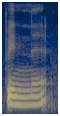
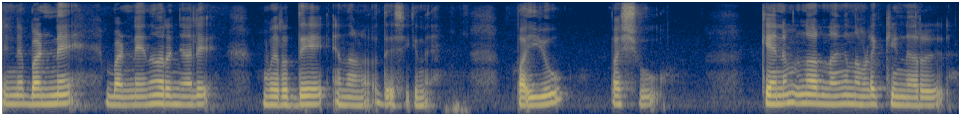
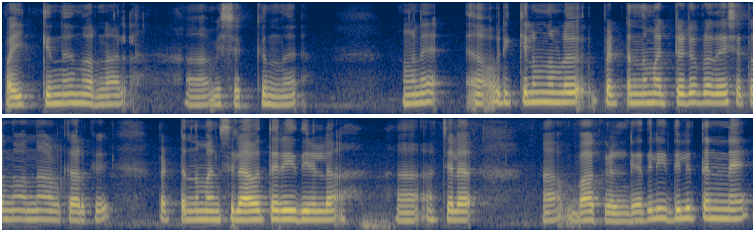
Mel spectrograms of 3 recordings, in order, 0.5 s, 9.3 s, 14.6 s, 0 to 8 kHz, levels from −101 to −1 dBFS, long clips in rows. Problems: none marked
